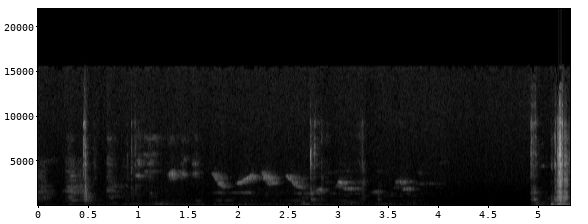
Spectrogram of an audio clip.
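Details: Oriental magpie-robin lure song, used to get other birds singing: quiet, varied slurred whistles rising and falling in a short run, with scattered clicks and low background hum, then a sharp loud burst at the end.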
